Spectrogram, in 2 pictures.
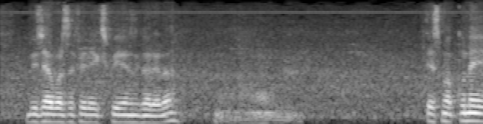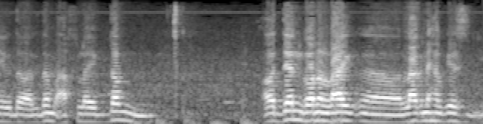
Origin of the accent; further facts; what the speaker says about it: Pokhara, Gandaki Province, Nepal; म पोखरामै हुर्केँ तर पोखराबाट त्यहाँदेखि नै अन्नपूर्ण र माछा पुछ्रे जहिले त्यहाँ हाम्रै घर अगाडि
